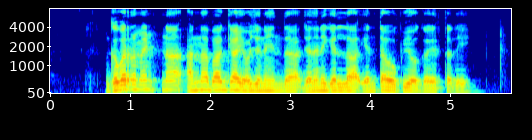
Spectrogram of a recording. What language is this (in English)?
Kannada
